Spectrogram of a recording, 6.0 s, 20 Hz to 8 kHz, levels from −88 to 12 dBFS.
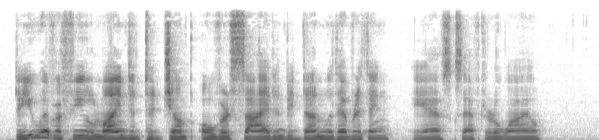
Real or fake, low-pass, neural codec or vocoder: real; 7.2 kHz; none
